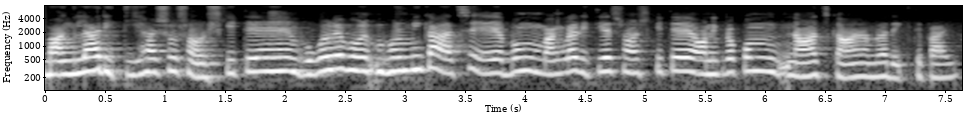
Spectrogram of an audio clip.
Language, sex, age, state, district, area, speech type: Bengali, female, 18-30, West Bengal, Uttar Dinajpur, urban, spontaneous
